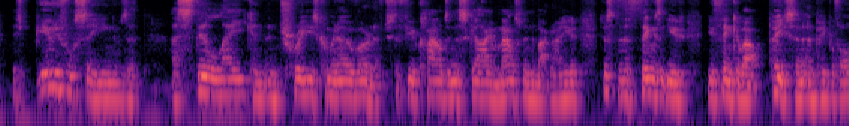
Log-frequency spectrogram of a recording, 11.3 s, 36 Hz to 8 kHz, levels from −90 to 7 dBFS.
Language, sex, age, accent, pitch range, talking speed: English, male, 30-49, British, 115-190 Hz, 220 wpm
